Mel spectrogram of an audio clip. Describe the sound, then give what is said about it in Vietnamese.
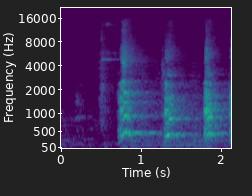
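A dog barks loudly at night toward the foot of a mountain, three harsh, evenly spaced barks about half a second apart, with no voices. “Nhưng con chó cứ gióng ra hướng người về phía chân núi mà sủa lên inh ỏi.”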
